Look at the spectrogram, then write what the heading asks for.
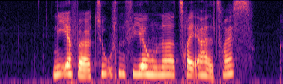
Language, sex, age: Danish, female, 50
